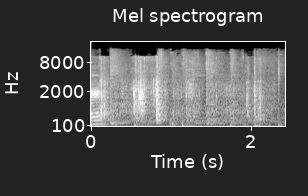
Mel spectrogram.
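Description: Cardboard toy box being opened and its clear plastic insert slid out, making a few short scrapes and clicks about half a second to a second in.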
